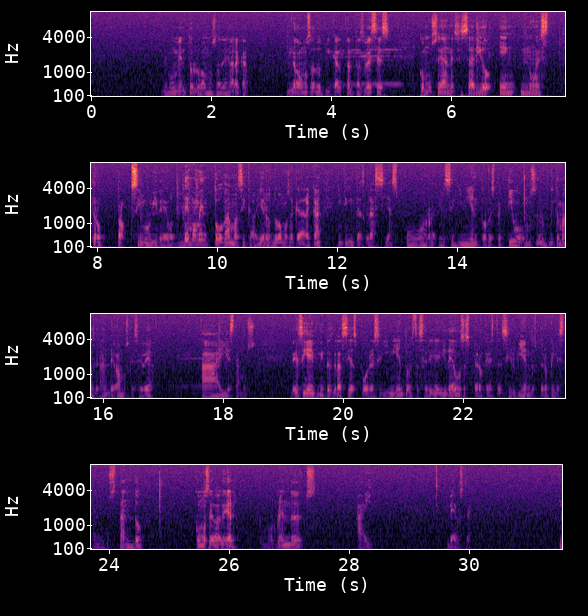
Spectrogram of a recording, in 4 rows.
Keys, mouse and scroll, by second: 1.5-3.5 drag, 4.2-5.2 drag, 13.7 click, 15.1 s, 16.1 click, 16.8 click, 17.9 s, 19.3 click, 19.9 scroll down 2, 20.1-24.5 drag, 24.5-24.8 scroll up 2, 24.9 shift+click, 27.1 click, 27.8 click.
